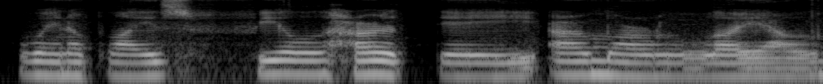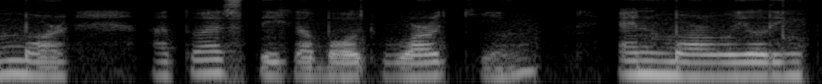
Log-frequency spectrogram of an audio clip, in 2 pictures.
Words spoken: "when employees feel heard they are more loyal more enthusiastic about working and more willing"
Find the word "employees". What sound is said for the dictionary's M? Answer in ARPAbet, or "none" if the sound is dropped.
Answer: none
